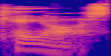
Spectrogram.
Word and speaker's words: chaos: Remember the word chaos, the pronunciation, it doesn't match the spelling chaos. Use the c- sound like cake plus the long a k and then the a sound like hot and stop. Chaos.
